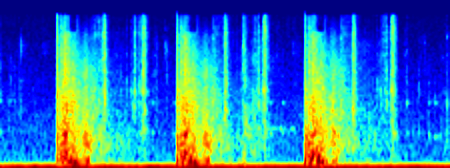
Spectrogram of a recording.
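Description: A shotgun fires loud blasts that echo in a hard room.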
